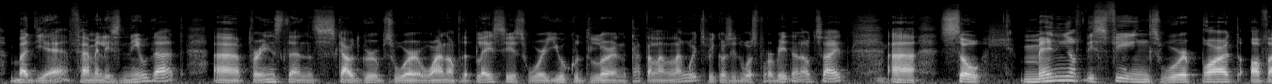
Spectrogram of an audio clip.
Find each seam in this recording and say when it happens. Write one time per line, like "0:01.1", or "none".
none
